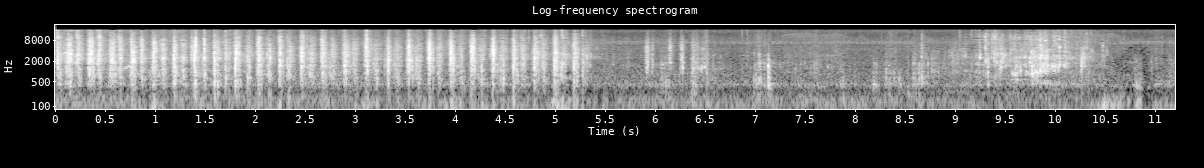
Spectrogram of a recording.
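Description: Chunks of glacier ice rattling with lime, sugar and cachaça inside a closed drink shaker as it is shaken hard for a caipirinha: a fast, even clatter of about six knocks a second that stops about five seconds in.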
